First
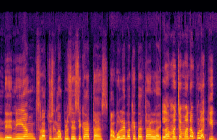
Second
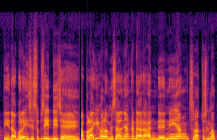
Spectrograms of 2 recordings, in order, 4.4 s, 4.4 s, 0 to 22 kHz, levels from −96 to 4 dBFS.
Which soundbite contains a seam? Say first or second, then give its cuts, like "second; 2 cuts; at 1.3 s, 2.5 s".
first; 1 cut; at 3.2 s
